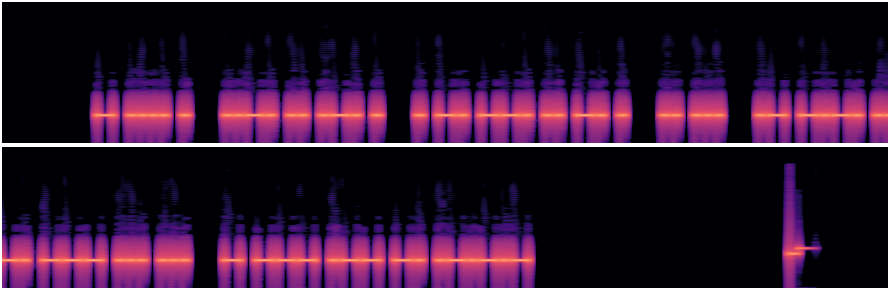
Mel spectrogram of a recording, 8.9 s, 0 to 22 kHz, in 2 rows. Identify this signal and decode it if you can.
Morse code, heard as a keyed tone, about 44 wpm, 700 Hz. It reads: THE FIRE ENGINE IS ACROSS TOWN.
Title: Sentences from Top 1500 Words 45wpm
